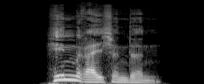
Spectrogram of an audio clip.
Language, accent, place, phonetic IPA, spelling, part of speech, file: German, Germany, Berlin, [ˈhɪnˌʁaɪ̯çn̩dən], hinreichenden, adjective, De-hinreichenden.ogg
- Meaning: inflection of hinreichend: 1. strong genitive masculine/neuter singular 2. weak/mixed genitive/dative all-gender singular 3. strong/weak/mixed accusative masculine singular 4. strong dative plural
